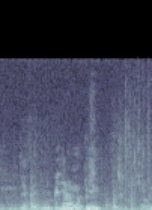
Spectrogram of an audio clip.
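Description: Men's voices talking, with the words not made out: speech only.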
